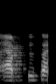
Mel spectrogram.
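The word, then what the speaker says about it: abscissa: अब अगर आपको याद नहीं होता, वैसे तो देखो उसका प्रोनाउंसिएशन एब्सिसा ही है, हमेशा कहीं भी जाके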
